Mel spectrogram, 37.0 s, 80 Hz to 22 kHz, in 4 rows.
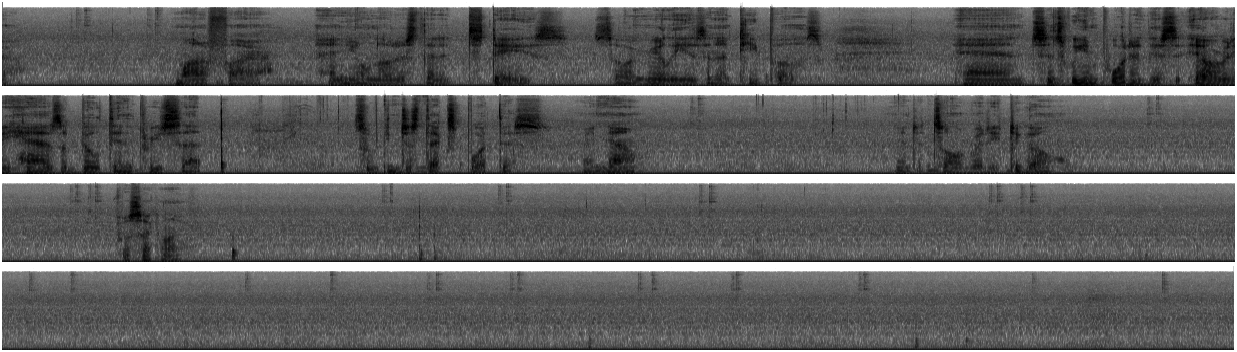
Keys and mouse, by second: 0.6 click, 13.8 click, 19.2 double click, 21.4 click, 26.2 double click, 28.1 click, 29.7 click, 31.0 click, 35.6 click.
